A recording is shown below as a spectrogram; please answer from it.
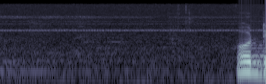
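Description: Crickets making a faint, steady high-pitched trill in the background; a man's voice starts near the end.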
